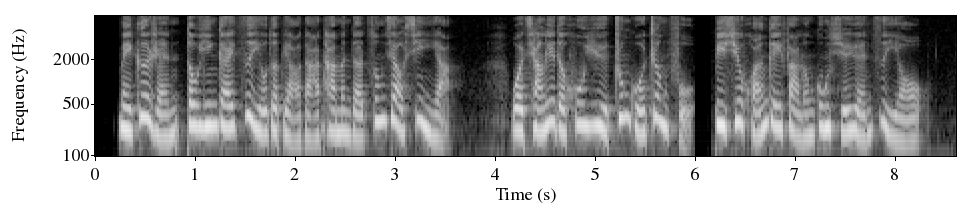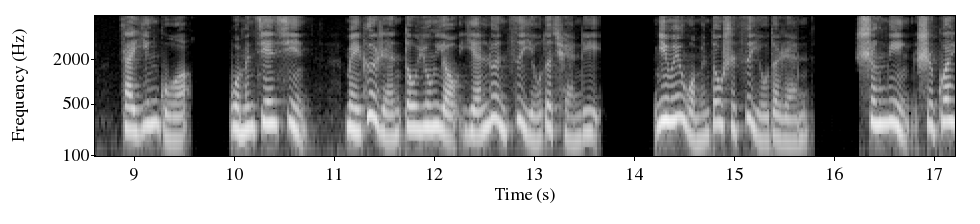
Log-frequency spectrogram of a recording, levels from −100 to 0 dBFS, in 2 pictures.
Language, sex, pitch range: Chinese, female, 200-265 Hz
